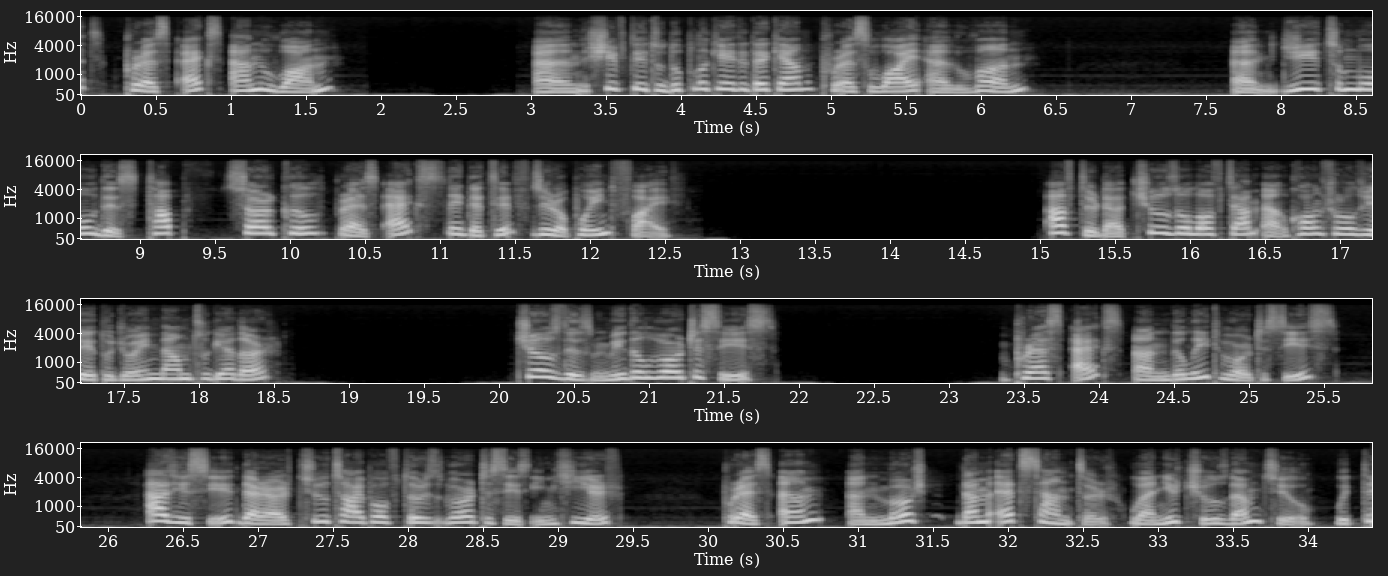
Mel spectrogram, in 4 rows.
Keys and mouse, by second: 0.3 x, 1.6 KP_1, 2.7 KP_Enter, 3.6 shift+drag, 4.5 shift+d, 5.2 y, 6.5 KP_1, 7.1 KP_Enter, 7.9 shift+middle drag, 9.3 g, 10.1 x, 12.2 KP_Subtract, 13.5 KP_Decimal, 13.8 KP_5, 14.4 KP_Enter, 15.9-16.5 drag, 18.6 ctrl+j, 21.1 Tab, 21.6 shift+click, 22.1 click, 23.1 shift+click, 23.4 shift+click, 24.0 shift+click, 25.0 x, 28.0 click, 28.9 shift+click, 30.6 m, 33.6 shift+click.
